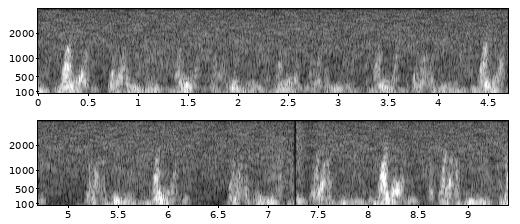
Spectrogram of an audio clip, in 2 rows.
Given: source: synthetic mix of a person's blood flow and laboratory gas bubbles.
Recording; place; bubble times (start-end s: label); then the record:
Doppler ultrasound of blood flow; precordium
no bubbles
From the record:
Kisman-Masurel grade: 000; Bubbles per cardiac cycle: 0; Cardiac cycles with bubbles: 0%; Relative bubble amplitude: no bubbles discernible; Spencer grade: 0 (complete lack of bubble signals)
